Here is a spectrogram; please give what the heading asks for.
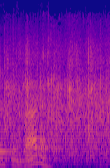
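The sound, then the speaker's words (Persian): An audience claps for a guest at a coaching session, a steady wash of applause, with a brief voice sounding over it near the start. “ایشون از مهمانان امروزن و تشویقشون کنیم.”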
